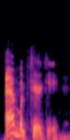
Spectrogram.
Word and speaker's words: Albuquerque: Albuquerque, New Mexico.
